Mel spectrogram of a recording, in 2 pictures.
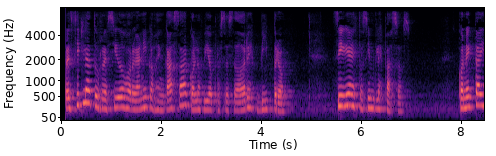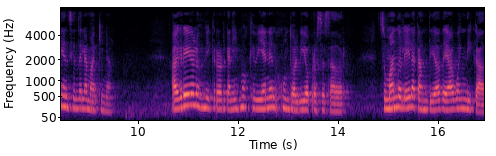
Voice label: Spanish (LA), Female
